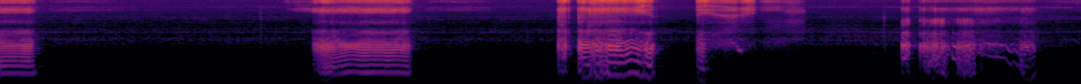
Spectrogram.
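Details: A little dog snores indoors, as loud as a big dog. One long, rasping snore is followed by several shorter, uneven snorting bursts.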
